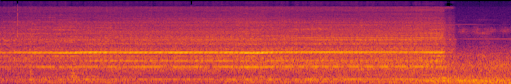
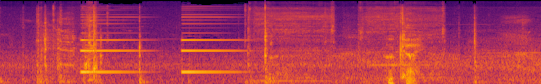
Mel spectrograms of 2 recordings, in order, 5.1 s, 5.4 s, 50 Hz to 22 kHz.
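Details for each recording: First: Land Rover Freelander 2 projector headlights with Philips Ultinon LED bulbs, rear covers off: beam adjustment levelling motor gives a steady high whine for about four seconds then cuts out; the motors were blowing the fuse, reflector barely moves. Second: Land Rover Freelander 2 new projector headlight with Philips Ultinon LED bulb, covers off, one adjuster unplugged: beam levelling motor whines steadily in short bursts and the reflector gap widens, motor running normally after fuse-blowing problem.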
